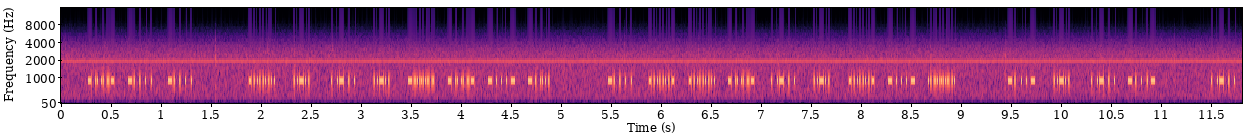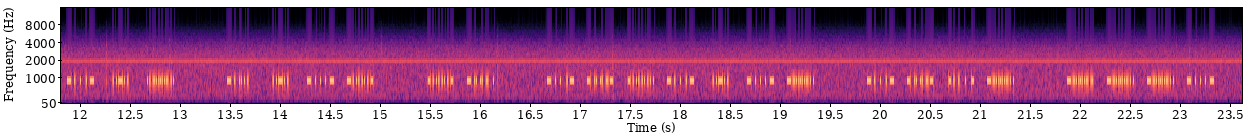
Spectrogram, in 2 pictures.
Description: Hellschreiber (Feld-Hell, 122.5 baud), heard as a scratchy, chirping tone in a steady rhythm, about 900 Hz, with a steady whistle near 1940 Hz. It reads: ALL CITIBANK LOCATIONS WITH THIS KIND OF MACHINE HAVE BEEN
